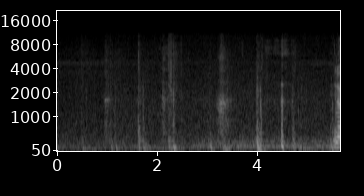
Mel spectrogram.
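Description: Footsteps walk slowly across hard ground.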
